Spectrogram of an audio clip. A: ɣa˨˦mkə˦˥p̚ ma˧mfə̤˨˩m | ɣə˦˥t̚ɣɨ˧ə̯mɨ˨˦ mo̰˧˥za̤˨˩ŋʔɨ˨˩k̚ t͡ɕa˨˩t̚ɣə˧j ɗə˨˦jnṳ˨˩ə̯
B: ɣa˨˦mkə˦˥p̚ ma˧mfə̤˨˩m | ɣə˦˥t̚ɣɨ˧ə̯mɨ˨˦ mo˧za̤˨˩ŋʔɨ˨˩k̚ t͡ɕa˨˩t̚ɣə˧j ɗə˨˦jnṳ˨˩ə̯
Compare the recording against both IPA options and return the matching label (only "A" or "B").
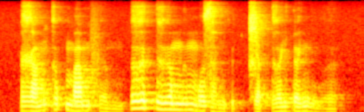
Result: B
